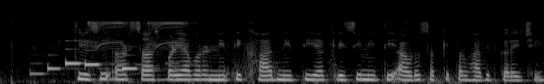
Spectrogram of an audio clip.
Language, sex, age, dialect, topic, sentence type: Magahi, female, 46-50, Western, banking, statement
